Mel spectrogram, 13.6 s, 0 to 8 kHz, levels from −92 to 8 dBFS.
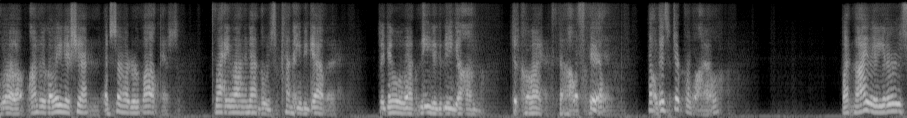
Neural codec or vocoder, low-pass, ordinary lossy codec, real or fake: codec, 16 kHz, 0.5 kbps, FreqCodec, smaller model; 7.2 kHz; Opus, 64 kbps; fake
